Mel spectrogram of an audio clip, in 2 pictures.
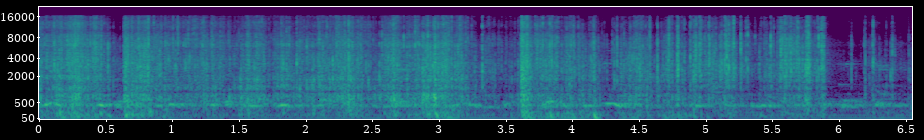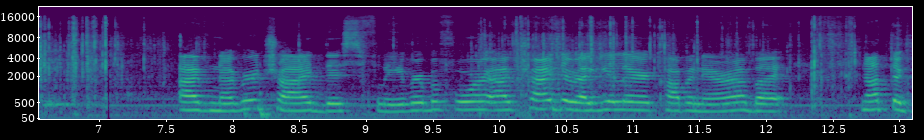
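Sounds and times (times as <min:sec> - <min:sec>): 
cream carbonara instant noodle pack being torn open and handled: 0:00.0 - 0:07.6, 0:09.2 - 0:13.0
speech: 0:07.7 - 0:13.0.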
